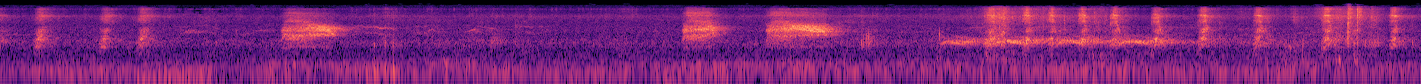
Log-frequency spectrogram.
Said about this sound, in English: I don't know if you can hear that or not, but let's slip up here. Hear those deer blowing?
